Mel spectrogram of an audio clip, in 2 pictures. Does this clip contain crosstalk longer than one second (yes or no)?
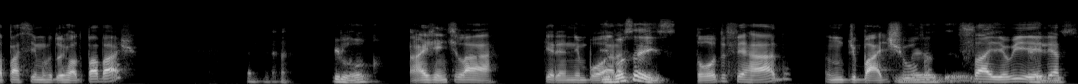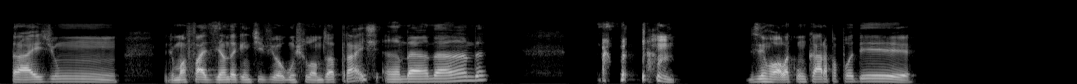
yes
